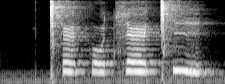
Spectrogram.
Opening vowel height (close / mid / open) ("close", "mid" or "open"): mid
